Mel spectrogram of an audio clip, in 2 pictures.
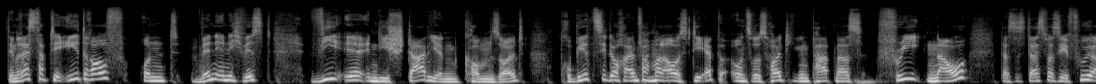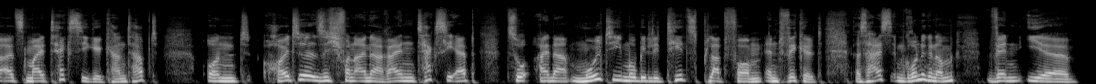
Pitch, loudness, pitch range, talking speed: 160 Hz, -20 LUFS, 145-190 Hz, 165 wpm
